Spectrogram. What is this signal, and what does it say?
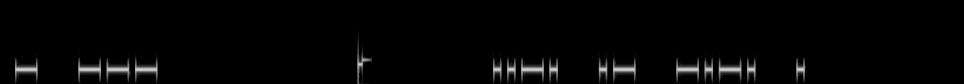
Morse code, heard as a keyed tone, about 17 wpm, spaced as for 12 wpm, 700 Hz. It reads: TO FACE
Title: 2x Character Spacing - Top 300 Words - 17wpm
